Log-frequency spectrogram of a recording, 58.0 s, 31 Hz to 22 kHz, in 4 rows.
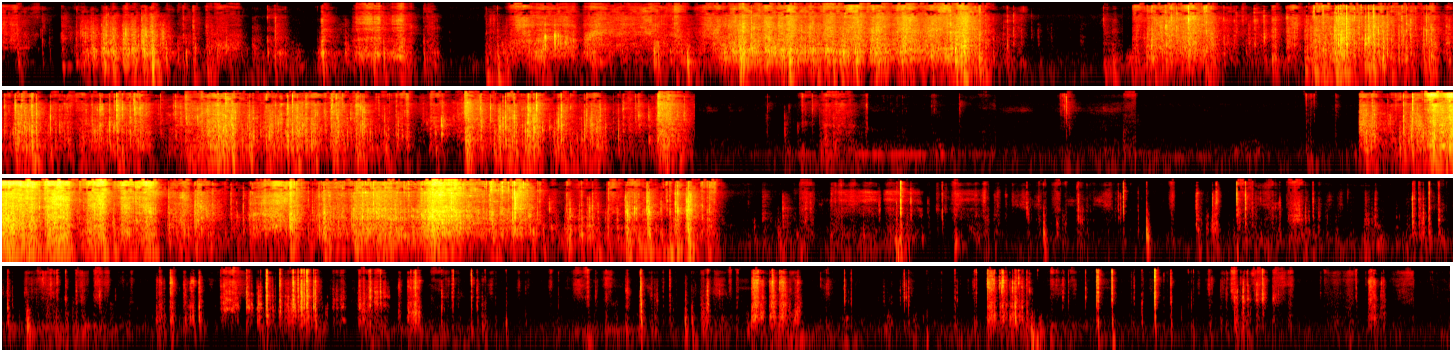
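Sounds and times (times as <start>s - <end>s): plastic bags tearing and crinkling: 11.4s - 21.4s, 28.1s - 36.2s.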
